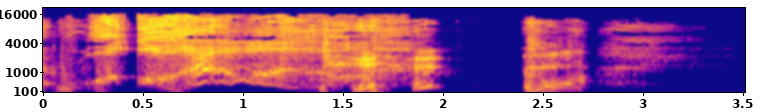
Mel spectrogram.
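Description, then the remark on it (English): A voice imitates a harsh, raspy smoker's cough: a run of rough, phlegmy hacking bursts, a brief pause, then a few more wheezy coughs trailing off. “Until, like, I don't know, like, they've got... smoker's coughs.”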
